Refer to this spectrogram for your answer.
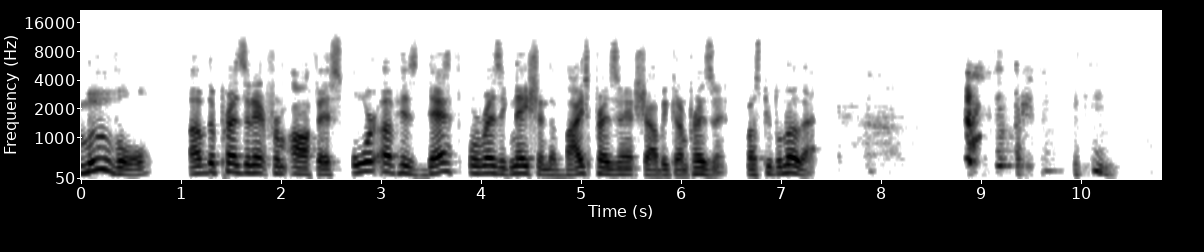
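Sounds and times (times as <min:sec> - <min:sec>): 
speech: 0:00.0 - 0:08.0, 0:08.9 - 0:09.6
gruff throat clearing: 0:08.9 - 0:10.6
person coughing while recovering from a month-long illness: 0:08.9 - 0:10.6.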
